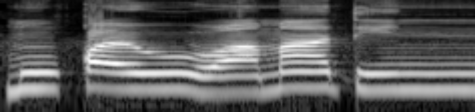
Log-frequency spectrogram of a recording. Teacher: और रा के ऊपर जब रा मुशद्दद पर ज़बर हो तो उसे हम मोटा करके पढ़ेंगे।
